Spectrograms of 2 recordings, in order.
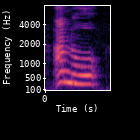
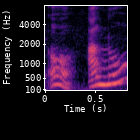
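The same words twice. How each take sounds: First: Nō said higher and louder, falling firmly; "a nō" with a firm falling end; falling command tone. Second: "Oh, a nō" lifted and louder as a query; a surprised ask to repeat; "a nō" rising like a question; questioning anō. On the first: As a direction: ask them to do it again, firmly. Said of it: "it's the tone of your voice". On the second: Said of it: "That's how you say that". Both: Shown as a demonstration.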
